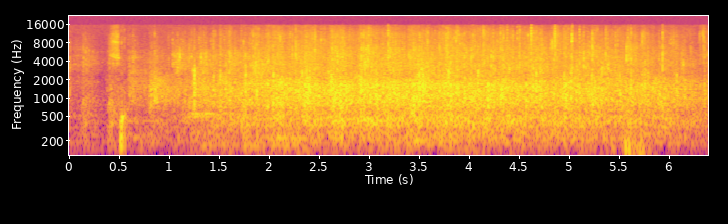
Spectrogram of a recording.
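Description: An audience applauding, faint, swelling over the first couple of seconds, holding steady, then dying away near the end.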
